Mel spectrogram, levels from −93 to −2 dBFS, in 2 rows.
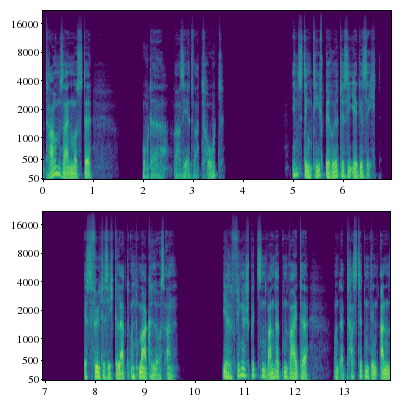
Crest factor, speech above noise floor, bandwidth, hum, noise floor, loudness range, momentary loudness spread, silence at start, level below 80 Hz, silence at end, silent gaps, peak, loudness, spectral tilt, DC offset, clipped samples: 20 dB; over 67 dB; 14.5 kHz; none; under -90 dBFS; 12 LU; 16 LU; 0 s; -42 dBFS; 0 s; 1.56-1.97 s, 3.73-4.81 s, 6.91-7.77 s, 9.80-10.52 s; -6 dBFS; -24 LUFS; -6 dB/octave; under 0.1%; under 0.1%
